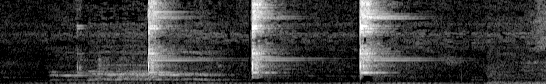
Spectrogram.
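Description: A drinking glass filled with water, with a metal ruler placed inside, is tapped on its wall three times. Each tap gives a bright, high-pitched ring that fades quickly, and the sound and vibration travel through the glass and the air.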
